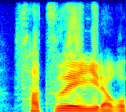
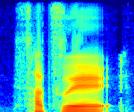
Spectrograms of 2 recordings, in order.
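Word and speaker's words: 撮影: 그래서 아까 발음도 사츠에이라고 발음을 하시는 경우 굉장히 많이 있고 세관이라는 뜻의 제이깡도 제이깡이라고 읽으시는 분들을 굉장히 많이 봐요. 입술에 힘을 주는 게 아니라 입모양을 유지시키려고 노력을 해주셔야 됩니다. 제이깡, 사츠에 이런 식으로 연습을 해주셔야 되는 단어들이고요.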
